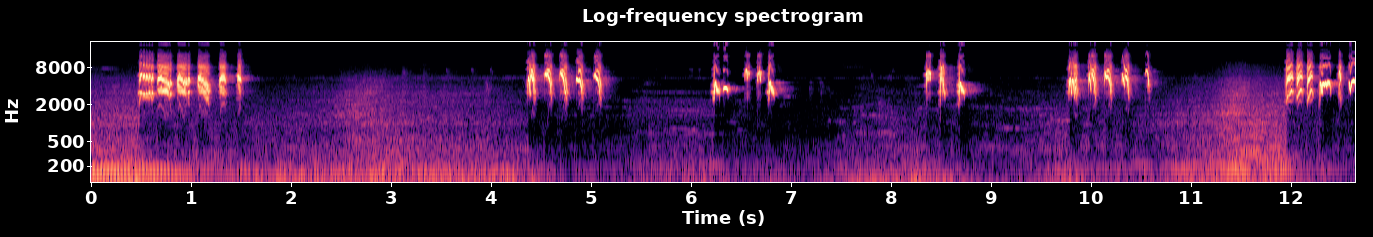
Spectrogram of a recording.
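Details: A young orange-headed thrush, singing steadily, is played to lure other birds into bold singing. Short, high, buzzy bursts of clustered notes repeat every one to two seconds over a low hum.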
